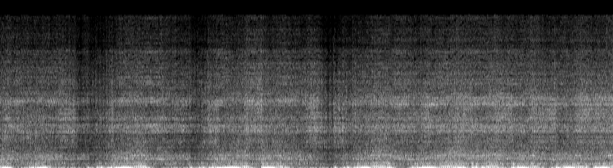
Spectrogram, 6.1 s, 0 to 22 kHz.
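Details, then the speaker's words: 1987 Daihatsu Charade GTTI 3-cylinder turbo, sat 10 years, fed Easy Start at the throttle: fires and runs in uneven surging bursts, revs rising and sagging about every second; runs only on starting spray, so stale, smelly fuel is suspected. "Well, it runs on that. It lives. Wow. It runs on Easy Start. It does. So we must have a stale fuel."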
